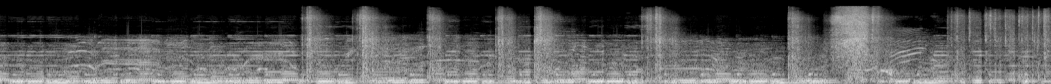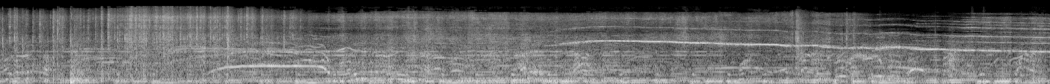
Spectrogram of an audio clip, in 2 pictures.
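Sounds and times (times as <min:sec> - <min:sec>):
loud music with bass beat: 0:00.0 - 0:21.0
firework reports: 0:03.0 - 0:05.8, 0:06.4 - 0:06.9, 0:07.8 - 0:21.0
fizzing crackle of sparks: 0:08.3 - 0:08.9, 0:09.5 - 0:19.2.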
